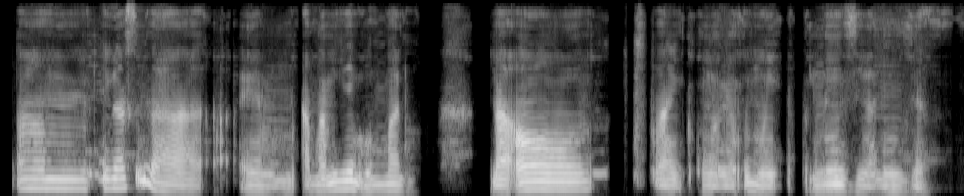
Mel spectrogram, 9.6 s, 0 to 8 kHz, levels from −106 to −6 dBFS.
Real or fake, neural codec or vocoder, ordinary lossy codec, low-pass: fake; codec, 44.1 kHz, 3.4 kbps, Pupu-Codec; none; 7.2 kHz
